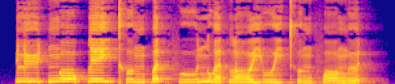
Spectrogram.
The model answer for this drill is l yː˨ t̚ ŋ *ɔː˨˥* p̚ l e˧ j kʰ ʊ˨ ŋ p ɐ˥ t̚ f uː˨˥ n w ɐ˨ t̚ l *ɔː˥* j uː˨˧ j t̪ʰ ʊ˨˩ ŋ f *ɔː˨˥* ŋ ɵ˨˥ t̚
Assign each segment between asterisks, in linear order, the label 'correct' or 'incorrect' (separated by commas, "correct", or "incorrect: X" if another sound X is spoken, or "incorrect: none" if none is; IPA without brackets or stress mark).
incorrect: ɔː˧, incorrect: ɔː˨, incorrect: ɔː˨˩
